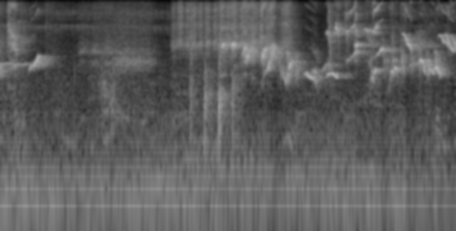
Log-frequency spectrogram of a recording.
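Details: Greater green leafbird kept caged, its owner still testing its setup; a brief whistle, a quiet stretch, then a sudden outburst of rapid chips, buzzy rattles and jumbled high twittering.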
